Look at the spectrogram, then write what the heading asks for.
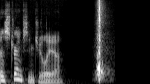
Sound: swoosh

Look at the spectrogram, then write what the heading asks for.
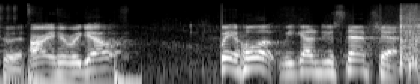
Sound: sipping

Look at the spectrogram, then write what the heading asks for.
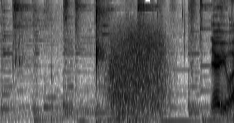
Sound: finger snaps

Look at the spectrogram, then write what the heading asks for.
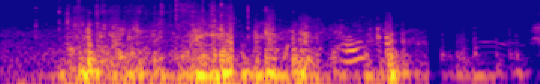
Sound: loud commotion

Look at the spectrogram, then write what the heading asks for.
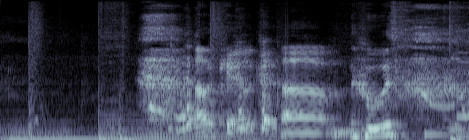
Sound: laughing

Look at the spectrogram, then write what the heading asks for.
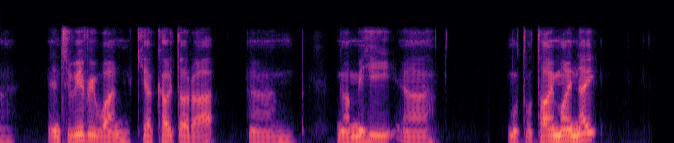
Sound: speaking in te reo Māori

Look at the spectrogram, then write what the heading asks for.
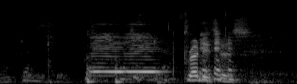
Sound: honk

